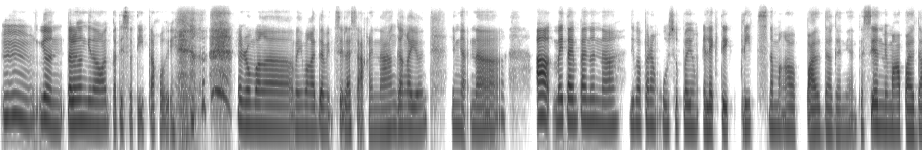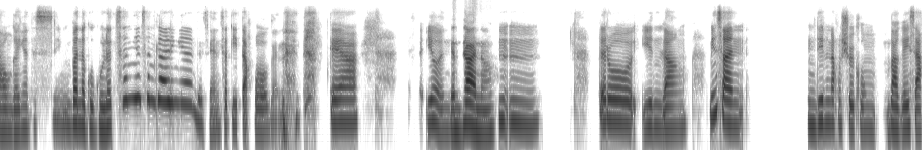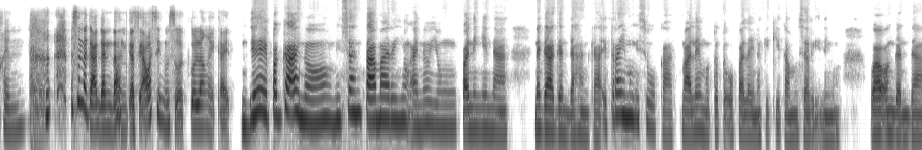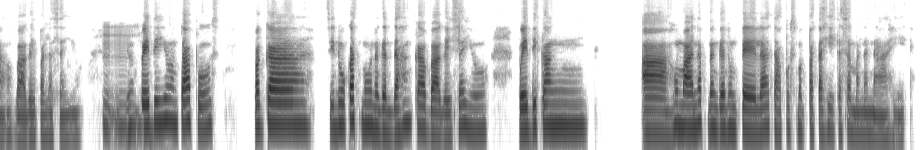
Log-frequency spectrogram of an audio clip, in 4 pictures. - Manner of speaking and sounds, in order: chuckle; in English: "electric pleats"; other background noise
- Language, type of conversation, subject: Filipino, advice, Paano ako makakahanap ng damit na bagay sa akin?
